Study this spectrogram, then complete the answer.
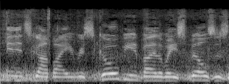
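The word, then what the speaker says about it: Hrycowian: Ryscobian, by the way, spells his last name. H R Y C O W I A N. So, the H is silent.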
